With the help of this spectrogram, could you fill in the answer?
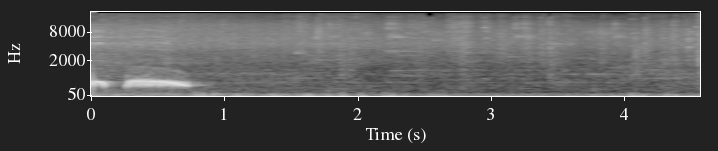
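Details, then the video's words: Lure-call coo of a spotted dove meant to draw in other doves: a short low hoot then a longer, slightly falling coo at the start, then quiet background murmur. "Cu gáy mồi thúc gù gọi bổi / Suara Burung Tekukur Gacor Terbaru 2026 Paling Ampuh Untuk Pancingan"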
